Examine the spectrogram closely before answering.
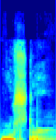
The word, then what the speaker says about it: Worcester: I think it's pronounced Worcester.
